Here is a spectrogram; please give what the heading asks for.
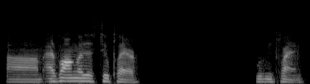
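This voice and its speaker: A man's voice: mid-range voice, normal speed, bright, forceful tone, no room sound. A young man, a streamer, casually running through his donation tiers and schedule, rambling and correcting himself as he goes.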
